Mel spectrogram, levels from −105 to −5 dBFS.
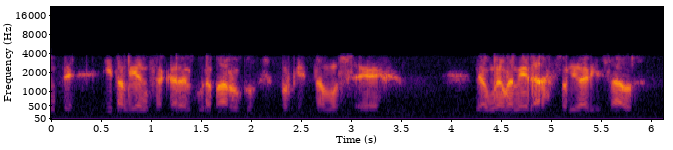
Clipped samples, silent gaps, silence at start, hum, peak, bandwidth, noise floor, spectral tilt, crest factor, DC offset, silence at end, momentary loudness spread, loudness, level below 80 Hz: under 0.1%; none; 0.15 s; none; -16 dBFS; 4 kHz; -72 dBFS; 7.5 dB/octave; 20 dB; under 0.1%; 0.3 s; 15 LU; -35 LUFS; under -90 dBFS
